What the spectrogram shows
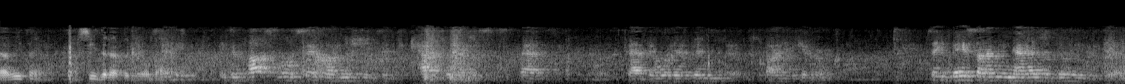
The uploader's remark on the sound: This file was originally, delivered as a shiur in a Crown Heights Mosad.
